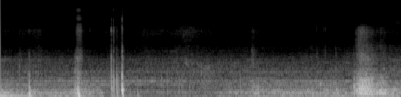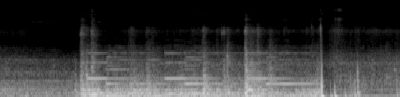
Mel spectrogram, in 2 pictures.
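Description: Train wheels clank sharply over rail joints.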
